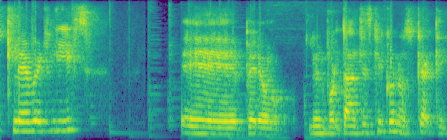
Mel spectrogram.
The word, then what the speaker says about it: Clever Leaves: pronunciando bien me disculpara no no no lo pronunciamos cléveris pero lo importante es que conozca que conozcan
